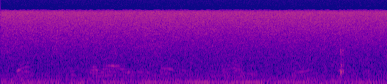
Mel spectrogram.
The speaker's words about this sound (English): there's a slight hum.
